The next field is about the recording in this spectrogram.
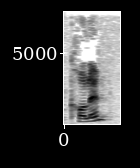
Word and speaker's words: Kolín: So I went to Prague, a small town outside of Prague called Kolín. – Kolín? – Kolín. – Kolín? – Like, it sounds like the man's name, Kolín. – Yeah. – But it's spelt with a K.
